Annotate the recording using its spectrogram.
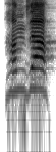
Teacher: हमजा भी हलक के नीचे वाले हिस्से से अदा होता है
